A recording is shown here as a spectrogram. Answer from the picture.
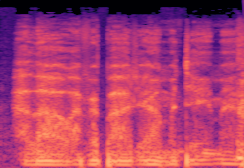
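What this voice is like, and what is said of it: Funny possessed-demon voice. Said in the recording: “talk in a funny voice like, I am here from the 1922 ... There you go. It's perfect that you did it exactly right.”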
